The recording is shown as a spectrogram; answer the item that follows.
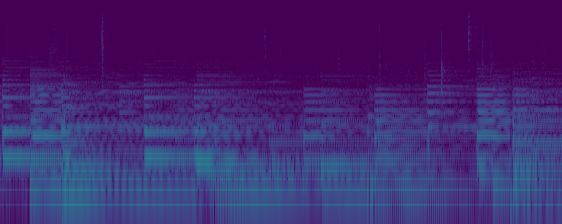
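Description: Piano playing slow, sustained chords, each struck and left to ring and fade before the next.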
